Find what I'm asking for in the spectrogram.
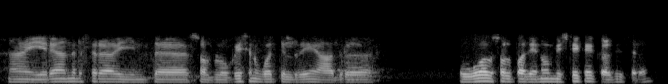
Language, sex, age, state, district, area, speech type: Kannada, male, 30-45, Karnataka, Belgaum, rural, conversation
